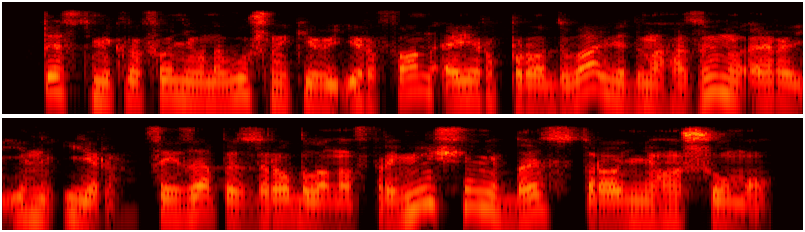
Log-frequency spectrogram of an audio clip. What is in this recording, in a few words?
Earfun Air Pro 2 Indoor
